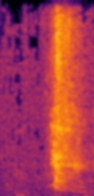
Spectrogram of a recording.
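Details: K-pop idol sneezing: a short quiet intake of breath, then one sharp, hissing expulsive burst; a single sneeze.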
